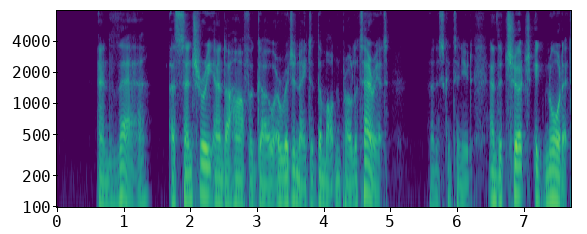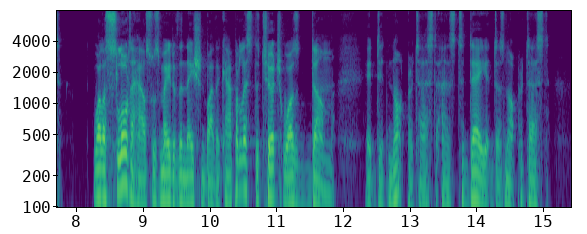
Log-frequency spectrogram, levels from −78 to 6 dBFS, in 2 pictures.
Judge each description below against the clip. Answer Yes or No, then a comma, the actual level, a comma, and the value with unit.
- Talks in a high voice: No, very low, 95 Hz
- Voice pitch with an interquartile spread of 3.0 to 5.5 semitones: Yes, average, 3.9 semitones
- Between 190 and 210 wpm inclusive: No, average, 180 wpm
